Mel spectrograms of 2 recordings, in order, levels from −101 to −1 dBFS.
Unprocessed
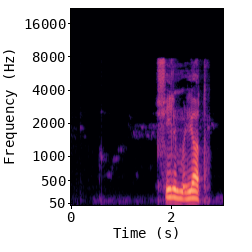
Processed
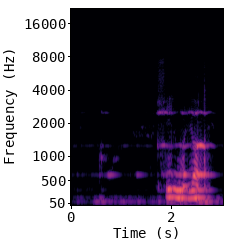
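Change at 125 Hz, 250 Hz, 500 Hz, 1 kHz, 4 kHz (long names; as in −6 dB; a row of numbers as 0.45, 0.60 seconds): −13.0 dB, −16.5 dB, −16.0 dB, −9.5 dB, below −35 dB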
